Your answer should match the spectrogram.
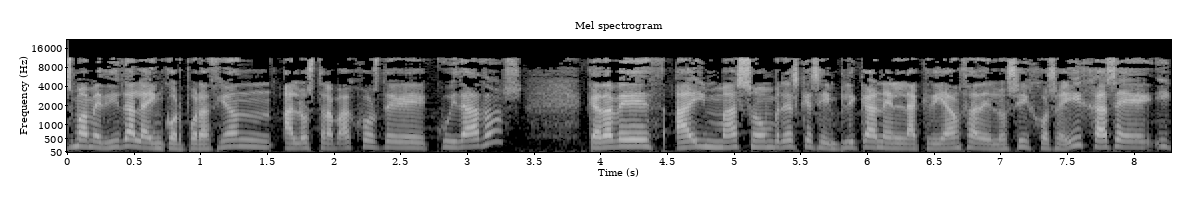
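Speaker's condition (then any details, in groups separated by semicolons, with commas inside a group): No condition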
